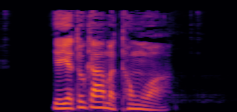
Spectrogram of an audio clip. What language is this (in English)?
Cantonese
